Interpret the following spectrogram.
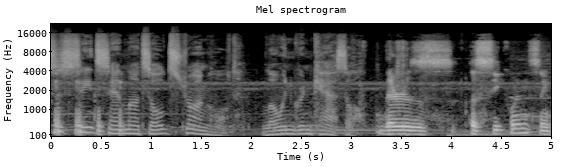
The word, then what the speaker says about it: Lohengrin: Lohengrin Castle, not Logrin?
